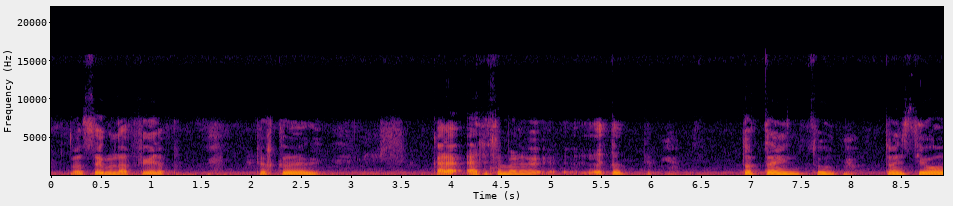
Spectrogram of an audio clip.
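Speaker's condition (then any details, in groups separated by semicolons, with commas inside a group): Cerebral palsy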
